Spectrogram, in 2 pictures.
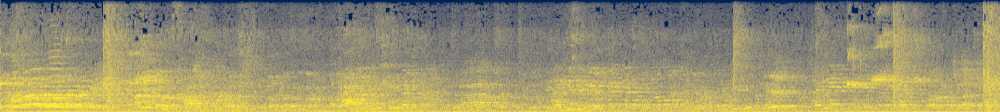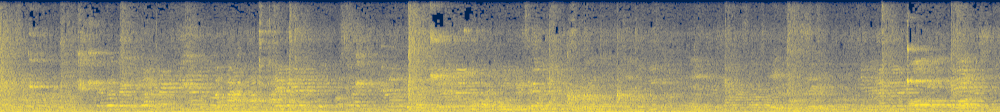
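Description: Voices of a crowd chatter throughout a large echoing hall.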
